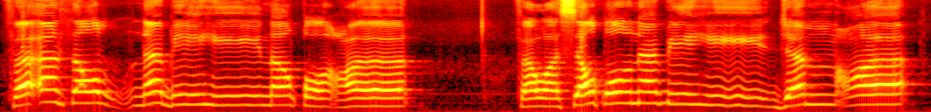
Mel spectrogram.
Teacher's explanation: قاف پہ کریں گے قلقلہ اور قاف کو موٹا بھی پڑھیں گے۔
